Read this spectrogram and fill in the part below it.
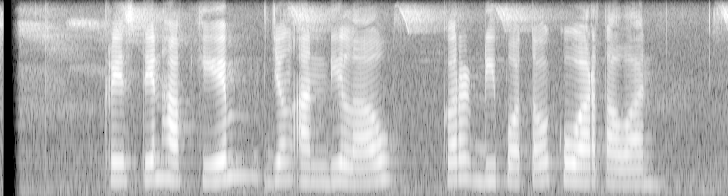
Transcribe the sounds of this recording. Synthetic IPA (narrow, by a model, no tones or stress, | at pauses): kɾist̪inɦakɪmd͡ʒɨŋandilaukərdipɔt̪ɔkuwart̪awan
